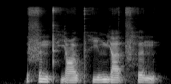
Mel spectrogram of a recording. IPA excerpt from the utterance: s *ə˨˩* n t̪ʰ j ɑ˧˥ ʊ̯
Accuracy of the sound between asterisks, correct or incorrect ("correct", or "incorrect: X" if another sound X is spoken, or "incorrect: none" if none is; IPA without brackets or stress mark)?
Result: incorrect: ə˥˩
